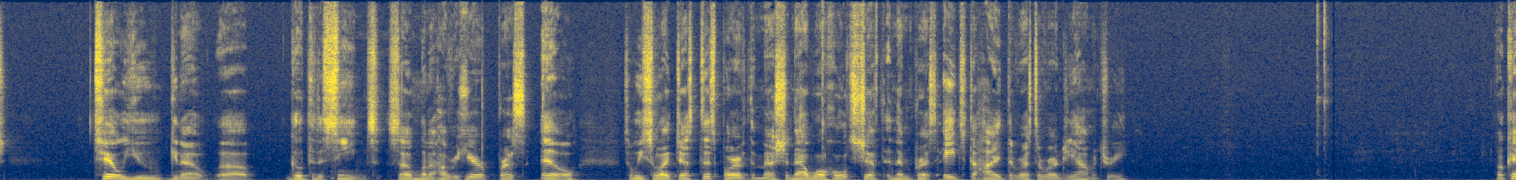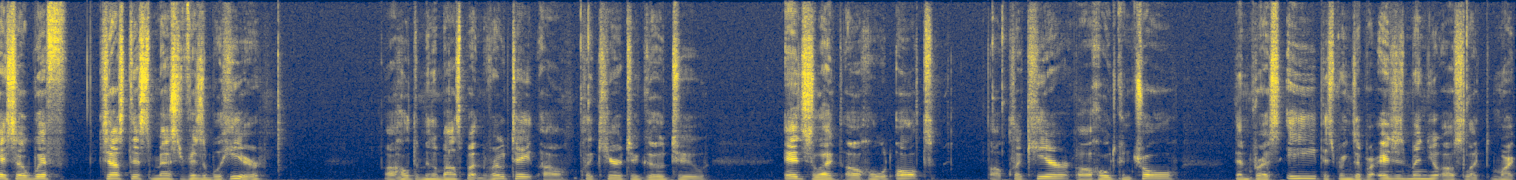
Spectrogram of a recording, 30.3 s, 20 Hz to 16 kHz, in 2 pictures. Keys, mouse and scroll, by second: 5.5 l, 9.4 h, 13.3 click, 17.2 a, 18.0 middle click, 19.7 middle click, 21.0 click, 21.1 click, 25.1 alt+click, 27.8 ctrl+e, 29.8 click, 29.9 click.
